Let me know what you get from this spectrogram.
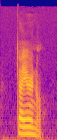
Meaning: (adjective) 1. Happening or occurring during daylight, or primarily active during that time 2. Said of a flower that is open, or releasing its perfume during daylight hours, but not at night
- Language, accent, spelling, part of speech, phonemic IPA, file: English, US, diurnal, adjective / noun, /daɪˈɝ.nəl/, En-us-diurnal.ogg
